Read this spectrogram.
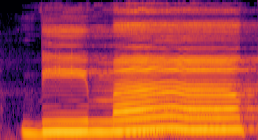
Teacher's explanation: Sebab ada alif yang sebelumnya baris fathah. Cara bacanya dipanjangkan dua harakat. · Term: mad thobi'i zohiri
